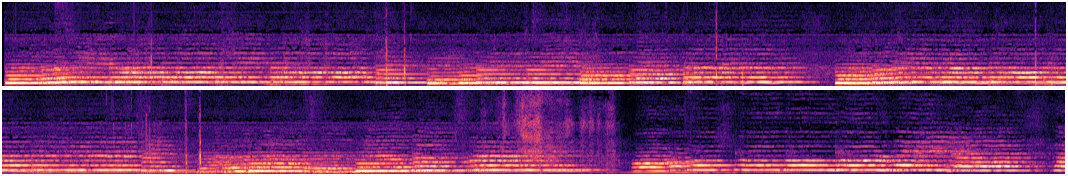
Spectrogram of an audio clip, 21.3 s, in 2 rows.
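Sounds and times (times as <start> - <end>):
soprano singers: 0.0 - 21.2.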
